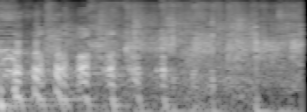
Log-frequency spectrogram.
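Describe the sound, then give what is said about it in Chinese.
Sparse, scattered clapping from the audience at a live talk event. A handful of hands strike unevenly in loose, irregular bursts that are fairly loud, with no cheering. “谢谢你们稀稀拉拉的掌声”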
